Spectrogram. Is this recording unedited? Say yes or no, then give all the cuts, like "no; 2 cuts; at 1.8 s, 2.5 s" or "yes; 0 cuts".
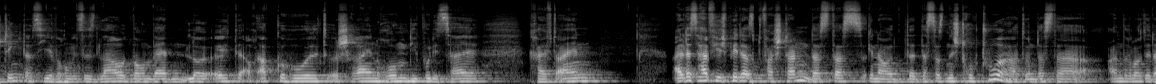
no; 4 cuts; at 2.6 s, 7.1 s, 7.5 s, 8.7 s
